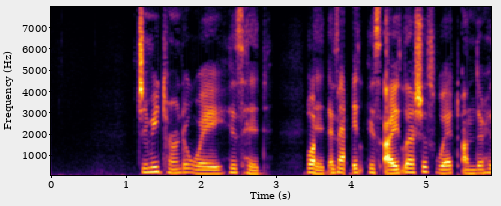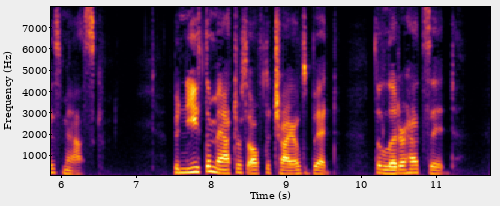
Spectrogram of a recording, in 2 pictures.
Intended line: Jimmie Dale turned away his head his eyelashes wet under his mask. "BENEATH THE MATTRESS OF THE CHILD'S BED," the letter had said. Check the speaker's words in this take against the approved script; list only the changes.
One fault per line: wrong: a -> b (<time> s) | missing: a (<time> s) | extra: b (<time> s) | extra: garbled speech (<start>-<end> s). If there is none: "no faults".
missing: Dale (1.4 s)
extra: garbled speech (3.4-4.2 s)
